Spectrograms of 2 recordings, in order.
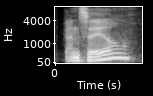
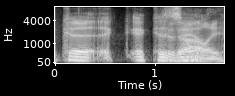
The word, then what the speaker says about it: Cazale: Gonzale? I confuse him with Johnny Thunders now. Who? Casale, Meryl Streep's first husband. From Fredo. John Cazale.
